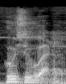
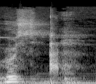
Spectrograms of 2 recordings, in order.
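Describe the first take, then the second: First: The word has a w sound in the middle. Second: The word has a glottal stop in the middle. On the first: "hamzah ditakhfif jadi wawu" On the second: "dari haza yahzau"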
